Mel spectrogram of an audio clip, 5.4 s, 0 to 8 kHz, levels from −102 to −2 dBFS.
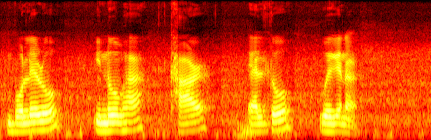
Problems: background sounds at intervals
